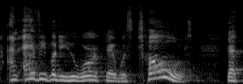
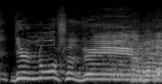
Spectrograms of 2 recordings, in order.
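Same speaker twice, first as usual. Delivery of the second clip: put-on posh accent; 4 semitones higher, 3 dB louder than usual. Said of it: "a nicer accent".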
